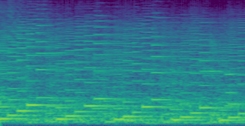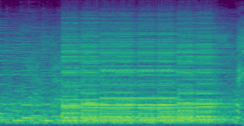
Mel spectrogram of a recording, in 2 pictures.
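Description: Eurorack divide-down organ tones from a Kanawha Long Division Tone Module playing a fast sequence of short single notes. About four seconds in, a louder chord of many notes sounds at once.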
